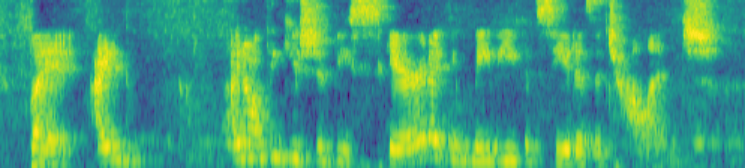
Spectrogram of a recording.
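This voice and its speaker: Over noticeable background noise, a soft-spoken woman talks at a fairly high pitch. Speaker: engineering manager. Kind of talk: talk at a meetup; audience Q&A. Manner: fast.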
